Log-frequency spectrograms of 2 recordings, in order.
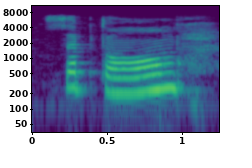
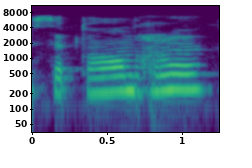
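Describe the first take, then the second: First: The final R sound is weak. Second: The final R sound is strong.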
